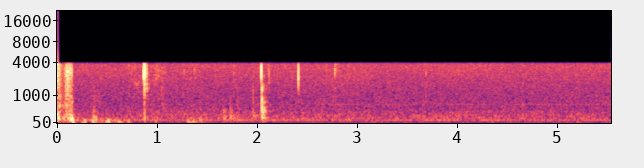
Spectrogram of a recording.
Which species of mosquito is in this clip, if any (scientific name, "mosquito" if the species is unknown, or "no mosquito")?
no mosquito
